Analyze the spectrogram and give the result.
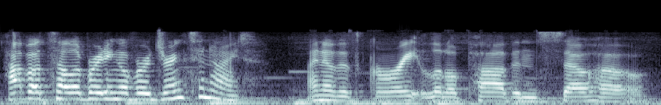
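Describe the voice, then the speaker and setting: A woman's voice: fairly low pitch, steady tone, brisk, dull audio, over music, natural voice. An actress playing a flirtatious, cocky female army officer with a casual, teasing way of talking. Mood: flirty, playful.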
